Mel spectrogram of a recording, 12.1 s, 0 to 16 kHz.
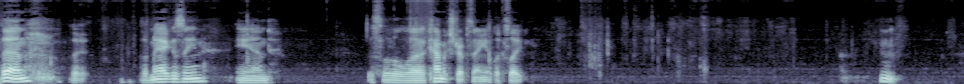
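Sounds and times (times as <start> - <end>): paper rustling: 6.9 - 10.5.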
